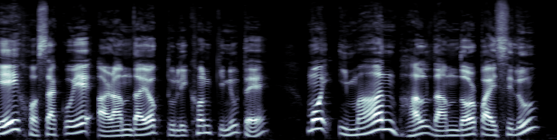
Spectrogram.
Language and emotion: Assamese, happy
